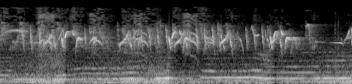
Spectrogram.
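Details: Common iora, called cipoh kristal, dueling in song with a prinia, a training recording for caged birds: fast high twittering bursts and slurred whistles run together above a low humming drone.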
